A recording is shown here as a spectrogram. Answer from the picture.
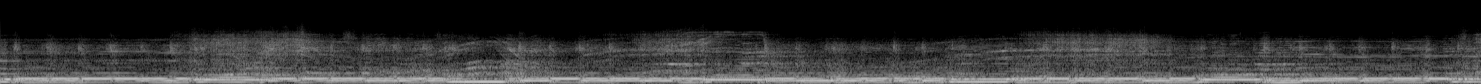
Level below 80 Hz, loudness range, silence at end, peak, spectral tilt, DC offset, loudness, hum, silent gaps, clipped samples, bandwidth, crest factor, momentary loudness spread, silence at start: -48 dBFS; 1 LU; 0 s; -12 dBFS; -9.5 dB/octave; under 0.1%; -22 LUFS; none; none; under 0.1%; 5 kHz; 10 dB; 1 LU; 0 s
